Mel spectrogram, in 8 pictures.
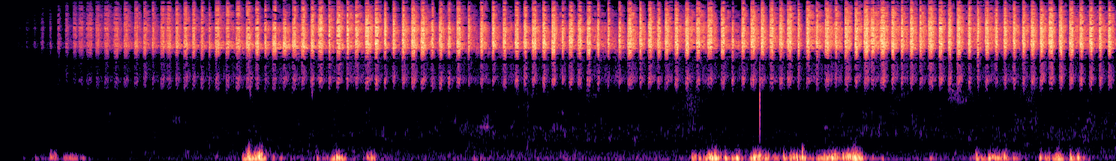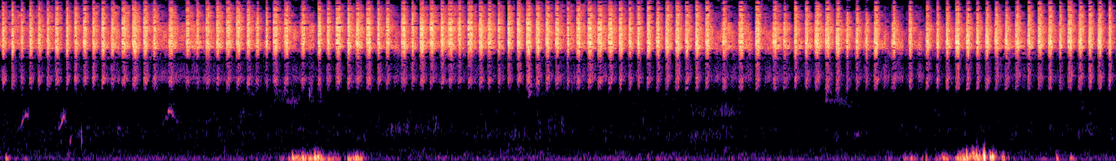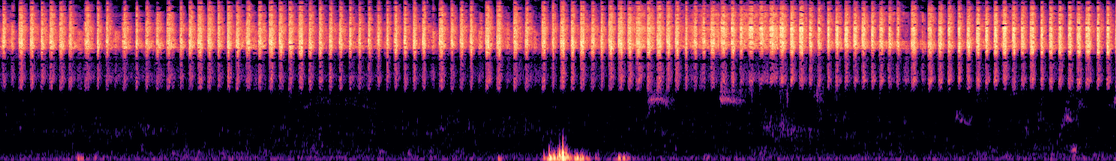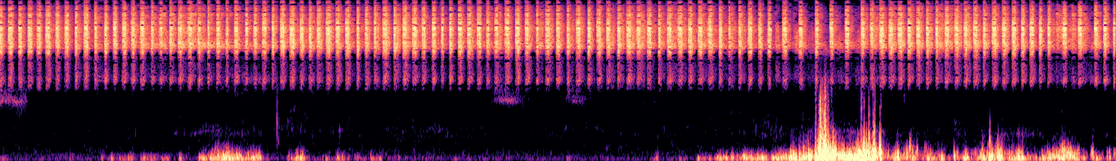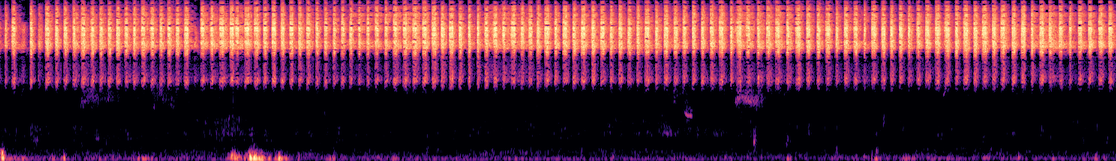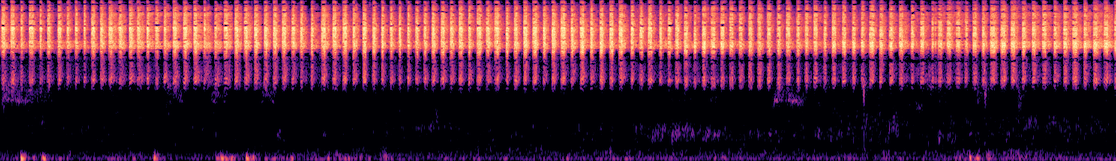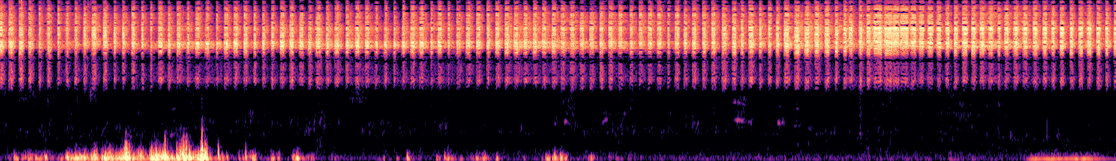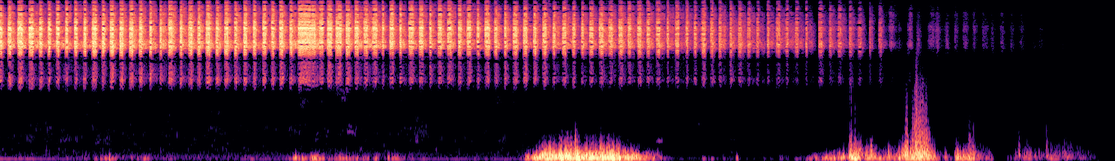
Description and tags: Cricket Croatia
Cricket song recorded in Dalmatia, Croatia. Adriatic Sea.
THANK YOU!
Paypall:
adriatic, crickets, insects, nature, sea, summer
